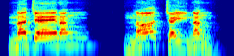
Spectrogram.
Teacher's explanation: च पर ऐ की मात्रा है और न पर जो अनुस्वार है उसका उच्चारण हमें अंग ले आना है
